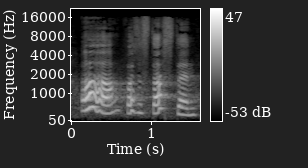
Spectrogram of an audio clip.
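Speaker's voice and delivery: loud startled yelp, then the question. Acted. Jonas jumps aside from his glowing trousers, startled. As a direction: cry out as you jump back in fright. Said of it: "Jonas sprang erschrocken zur Seite".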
